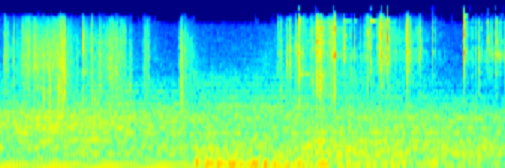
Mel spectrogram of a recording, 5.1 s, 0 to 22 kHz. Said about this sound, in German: Er geht die Schlüssel eines Schlüsselbundes mit ledernem Anhänger durch. Auf einem ist die Nummer 807 eingeprägt.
